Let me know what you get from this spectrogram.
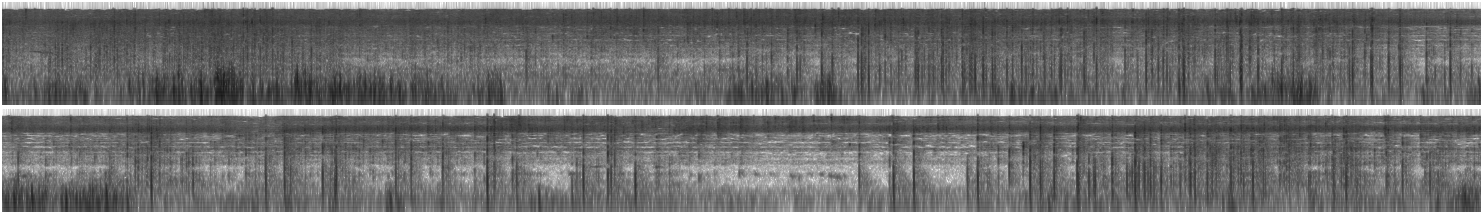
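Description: Steady rain falling: a dense hiss of countless drop ticks. Low rumbles come through near the start and again about fifteen seconds in.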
